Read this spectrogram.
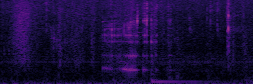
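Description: A man speaks calmly and briefly close to a microphone.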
